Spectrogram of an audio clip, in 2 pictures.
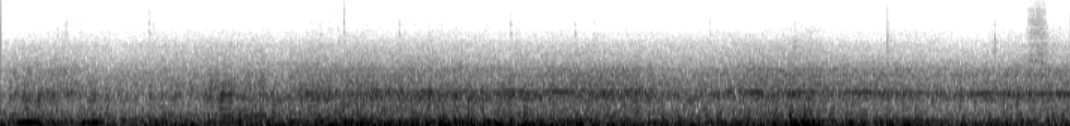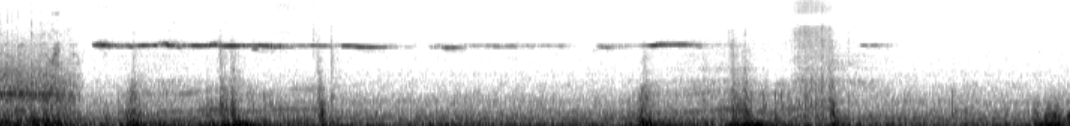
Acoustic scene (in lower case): car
